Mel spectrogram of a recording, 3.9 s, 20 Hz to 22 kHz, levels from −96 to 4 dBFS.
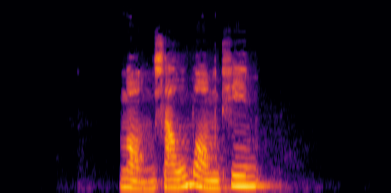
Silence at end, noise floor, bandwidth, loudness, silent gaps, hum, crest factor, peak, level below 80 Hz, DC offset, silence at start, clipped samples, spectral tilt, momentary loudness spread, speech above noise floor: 1.2 s; under -90 dBFS; 9.8 kHz; -16 LUFS; none; none; 18 dB; -2 dBFS; -68 dBFS; under 0.1%; 1.2 s; under 0.1%; -5.5 dB/octave; 9 LU; over 75 dB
